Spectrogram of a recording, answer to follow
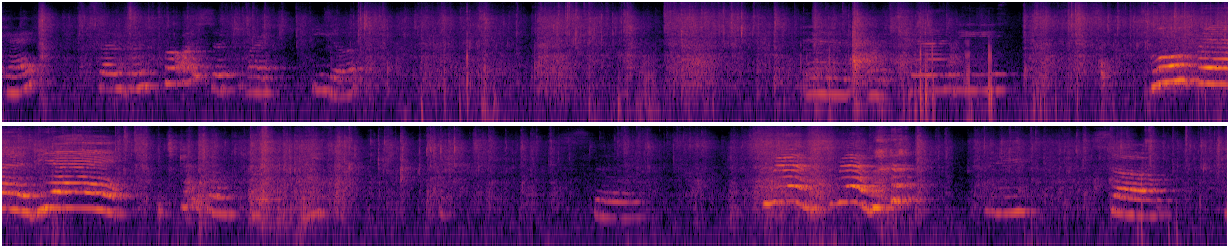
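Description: Young children's voices chattering and exclaiming in short bursts, with the crinkle of plastic candy wrappers and bags being handled between them.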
